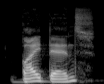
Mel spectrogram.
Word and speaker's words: ByteDance: Is dat ByteDance, en dat is de maker van TikTok, als ik het goed zeg.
